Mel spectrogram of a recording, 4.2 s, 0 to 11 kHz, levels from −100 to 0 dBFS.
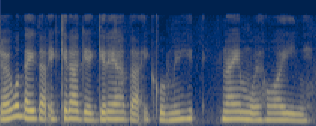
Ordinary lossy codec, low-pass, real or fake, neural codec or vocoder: none; 7.2 kHz; fake; codec, 16 kHz, 0.8 kbps, ZipCodec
